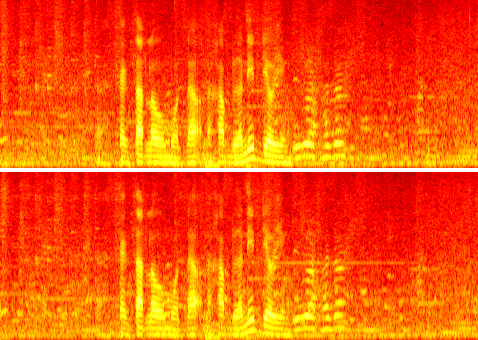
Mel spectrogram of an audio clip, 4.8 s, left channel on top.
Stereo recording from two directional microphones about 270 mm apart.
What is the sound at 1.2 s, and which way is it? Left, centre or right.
Speech, centre.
